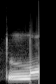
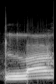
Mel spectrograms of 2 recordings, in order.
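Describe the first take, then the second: First: "ল" with a dark, rounded o-like vowel; full-mouthed, rounded "ল"; heavy lam. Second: "লা" with an open a vowel; thin, unrounded "লা"; light lam. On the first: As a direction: say "ল" as a heavy "law". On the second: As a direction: say "লা" as a light "laa". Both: Shown as a demonstration. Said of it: "ল না হয়ে লা হচ্ছে".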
